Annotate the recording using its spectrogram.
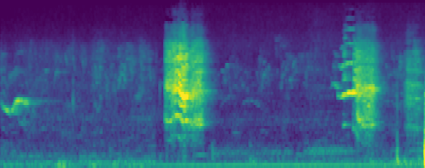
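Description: Animal calls: a brief pitched call at the start, then two loud, harsh calls of about half a second each, one near the middle and one near the end, over a faint steady low hum.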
